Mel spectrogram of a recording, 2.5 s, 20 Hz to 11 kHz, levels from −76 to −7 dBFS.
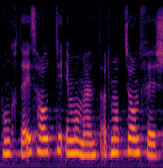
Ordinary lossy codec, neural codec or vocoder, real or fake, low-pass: none; none; real; 9.9 kHz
